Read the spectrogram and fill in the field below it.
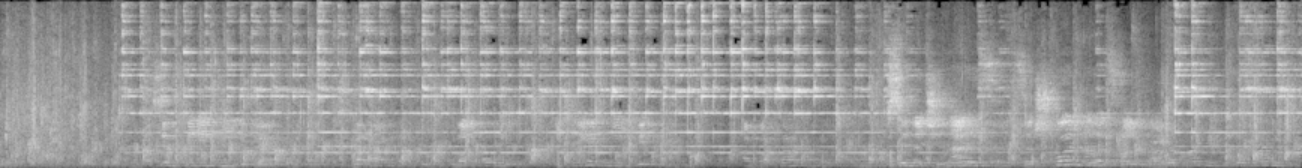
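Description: A small hand bell rings continuously.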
